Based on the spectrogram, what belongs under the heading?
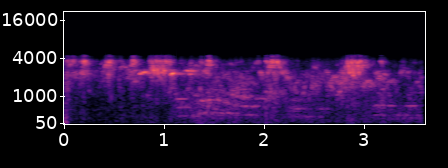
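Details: White parakeet chattering: a dense, continuous stream of scratchy chirps and squawky notes with louder bursts near the start and end.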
